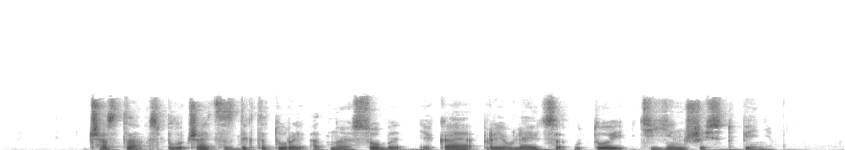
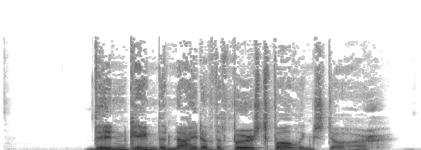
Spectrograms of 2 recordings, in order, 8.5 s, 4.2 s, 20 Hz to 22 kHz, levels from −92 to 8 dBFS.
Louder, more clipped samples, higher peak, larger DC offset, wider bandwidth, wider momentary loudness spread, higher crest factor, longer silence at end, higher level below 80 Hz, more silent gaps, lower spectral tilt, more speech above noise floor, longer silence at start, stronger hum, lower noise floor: second, -32 LUFS vs -17 LUFS; neither; second, -10 dBFS vs 0 dBFS; neither; second, 8.4 kHz vs 17 kHz; second, 9 LU vs 13 LU; first, 24 dB vs 18 dB; first, 0.75 s vs 0.4 s; about the same, -56 dBFS vs -52 dBFS; neither; about the same, -4.5 dB/octave vs -5 dB/octave; second, 51 dB vs 62 dB; about the same, 0.9 s vs 0.85 s; neither; first, -83 dBFS vs -79 dBFS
